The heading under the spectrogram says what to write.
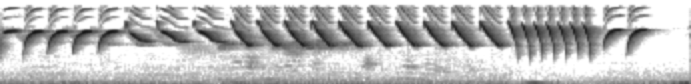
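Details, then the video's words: Canary in full song that provokes other canaries to reply: long run of sweeping slurred notes, about four per second, speeding into a tight burst of fast chips before ending in two last slurs. "Kenari Gacor Nembak Panjang Cengkok Mewah! Bikin Emosi Kenari lain Naik Langsung Nyaut Ikut Gacor"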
